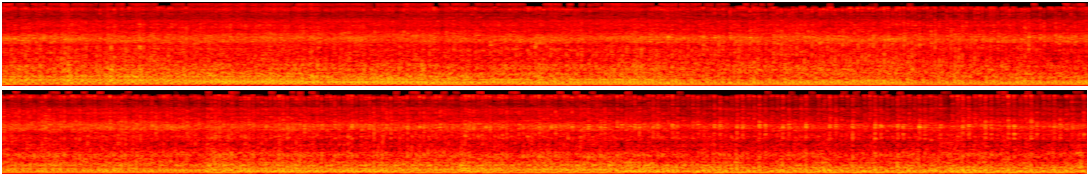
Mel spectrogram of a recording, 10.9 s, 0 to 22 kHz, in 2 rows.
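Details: 1987 Honda Gold Wing GL1200 parts bike, electrical problems, almost out of gas, running after battery charged: steady, even idle with raspy open-pipe bark, no misses or stumbles; normal idle, needs strong battery.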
